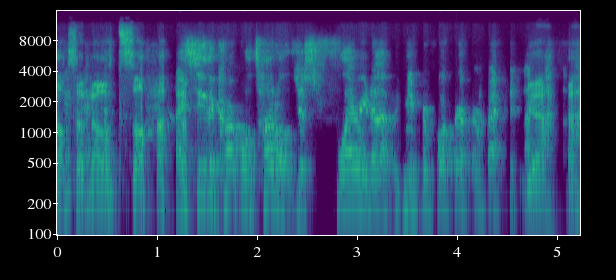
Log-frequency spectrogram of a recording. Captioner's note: laugh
